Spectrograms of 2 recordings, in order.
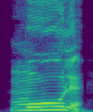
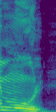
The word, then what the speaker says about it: मूल: तो मिलके बन जाएगा मूल। इसी तरीके से आपको खींच के पढ़ना है मूल। ऐसे नहीं पढ़ना मूल। अगर आप मूल पढ़ दोगे तो छोटू उ की मात्रा का उच्चारण हो जाएगा।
